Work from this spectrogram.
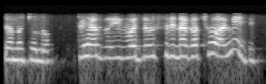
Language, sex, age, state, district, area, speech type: Kashmiri, female, 30-45, Jammu and Kashmir, Pulwama, urban, conversation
